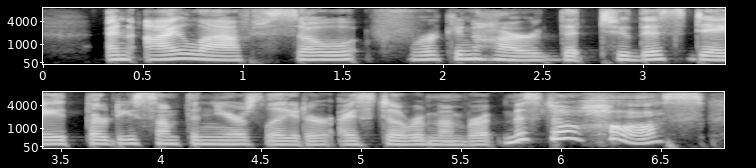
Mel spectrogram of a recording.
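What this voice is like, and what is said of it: Usual voice. Nothing is said of it.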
